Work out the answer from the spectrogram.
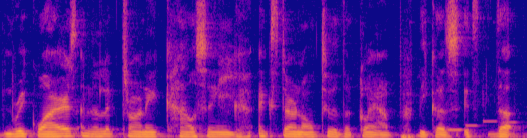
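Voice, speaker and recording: A man's voice: mid-range voice, flat delivery, unhurried, noisy background. A middle-aged man with a cold and a fading voice, answering panel questions in a conference room, apologetic and hesitant. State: has a cold, losing his voice. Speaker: presenter. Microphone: handheld mic.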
